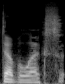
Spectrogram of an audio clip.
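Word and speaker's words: ××: manga series then came double x it says x squared but it's pronounced double x in japanese this was more or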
